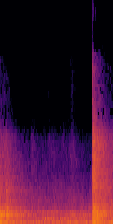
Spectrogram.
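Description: Padel ball struck by rackets twice in a rally, a sharp pop right at the start and another near the end, each ringing on in the covered hall's echo.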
